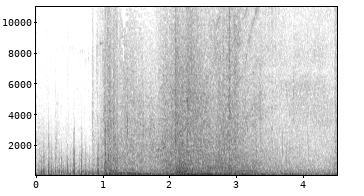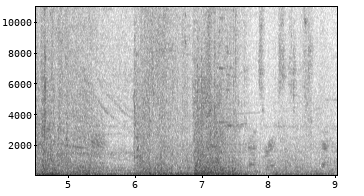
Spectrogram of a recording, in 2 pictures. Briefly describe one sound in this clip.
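A large mech's heavy machinery rumbles deeply.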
